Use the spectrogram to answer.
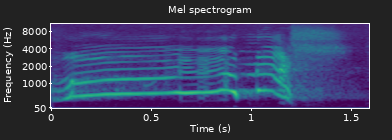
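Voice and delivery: squeaky high strained "a mess"; mock parent grudgingly confessing; reluctant admission. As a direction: squeeze it out high, like it hurts to admit. Parent admitting kid is trouble.

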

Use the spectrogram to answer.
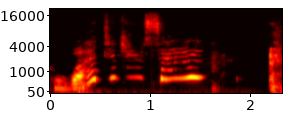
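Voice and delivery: high, slow shocked mom voice; a mother who can't believe her ears, drawn out; mock horrified mom.

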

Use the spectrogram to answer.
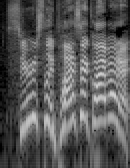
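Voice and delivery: loud, high, outraged; exasperated shout. Real, not acted. Friend venting loudly about the designer's mistake. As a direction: yell it in disbelief.

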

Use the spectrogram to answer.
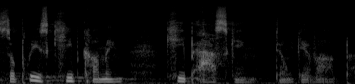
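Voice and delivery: soft pleading whisper; whispered plea. Real, not acted. Pastor urging doubters, whispered. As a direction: breathe it out, begging them not to quit.

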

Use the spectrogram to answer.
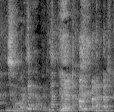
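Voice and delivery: high, slow comic lament with laughter; drawn-out, high mock complaint; lamenting merchant. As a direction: bemoan your luck, laughing through it. Merchant figure laments lost sale, laughing.

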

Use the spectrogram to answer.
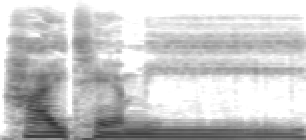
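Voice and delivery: slow, Tammy with its last syllable held long; slow mock greeting, Tammy stretched out; imitating stretched name. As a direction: drag out the end of Tammy. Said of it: "he would extend the last syllable of it".

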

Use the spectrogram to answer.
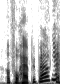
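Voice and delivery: very high put-on squeak; hammed-up happy little voice; mock gushing. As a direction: squeal it in pretend delight.

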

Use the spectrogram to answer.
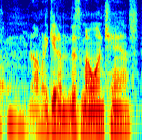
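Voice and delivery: hushed, scheming mock aside; scheming Paul. Pastor voicing Paul scheming against his readers, hushed. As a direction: plot it under your breath. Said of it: "like, way to, like".

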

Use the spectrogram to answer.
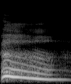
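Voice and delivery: sharp high gasp of surprise; a showy gasp to illustrate surprise; demo gasp. Shown as a demonstration. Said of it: "there's no Greek word that goes".

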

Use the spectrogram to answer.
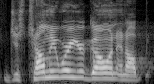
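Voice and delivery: loud, pushy request for an address; lightly voiced disciple wanting directions; impatient demand. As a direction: disciple pressing Jesus for the address. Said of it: "they're like".

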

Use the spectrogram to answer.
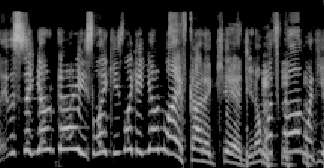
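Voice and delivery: high, pressing inner rebuke; high-pitched chiding inner voice; inner scolding voice. Retold or imitated. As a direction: let the inner voice nag him. Holy Spirit's inner voice scolding.

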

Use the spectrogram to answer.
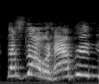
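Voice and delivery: high, loud correction; imitated heckler's objection. Friend in the audience disputing the story, loud mock objection. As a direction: call it out over the storyteller.

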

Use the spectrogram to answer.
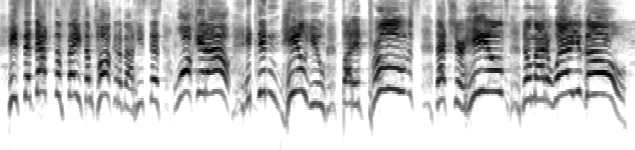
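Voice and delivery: high, loud preaching, climbing to a shout; rising Pentecostal sermon cadence; full-force preaching. Acted. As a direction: preach it up to the rafters.

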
